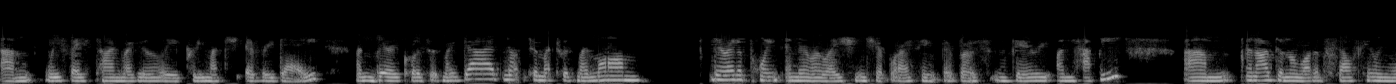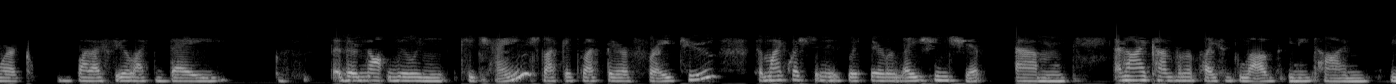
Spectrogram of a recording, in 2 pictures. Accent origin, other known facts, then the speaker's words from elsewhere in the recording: United States; now in Geelong, Australia; I'm calling from Geelong, Australia, in Victoria. I am from America, but I've lived in Australia for 15 years.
